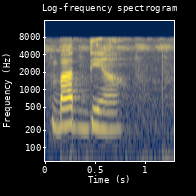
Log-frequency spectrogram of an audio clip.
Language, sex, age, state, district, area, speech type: Assamese, female, 30-45, Assam, Lakhimpur, rural, read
